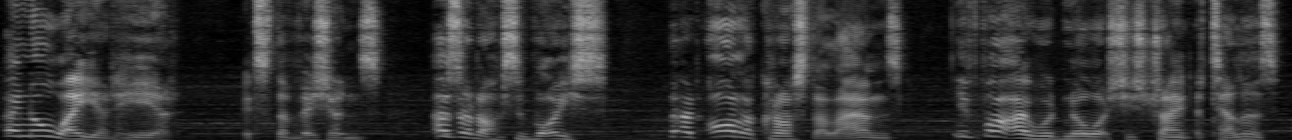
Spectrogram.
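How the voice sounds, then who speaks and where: A streamer reads aloud as a bitter, weary dwarf king in a fantasy game. His reading swoops up and down with a lively, expressive pitch. Faint game music plays beneath. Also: normal speed, full character voice. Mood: resentful.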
